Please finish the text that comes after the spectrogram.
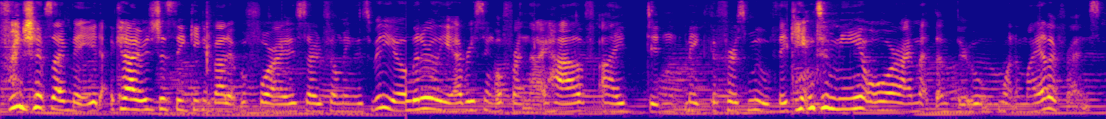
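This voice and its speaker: A young adult woman with a slightly high voice chats to her viewers in a personal vlog. She is candid and self-deprecating, rambling as she goes. Guitar music plays clearly behind her. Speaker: YouTube vlogger. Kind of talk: casual personal vlog to camera. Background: soft guitar music.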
